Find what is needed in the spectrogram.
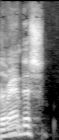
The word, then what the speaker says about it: Sarandos: Also, in the politically correct world, Netflix CEO Ted, how do you say his name? Sarandos? – Yeah. I'll go with Sarandos.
